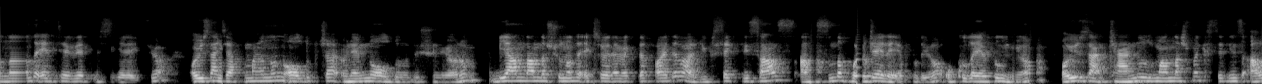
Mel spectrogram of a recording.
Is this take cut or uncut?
cut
